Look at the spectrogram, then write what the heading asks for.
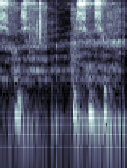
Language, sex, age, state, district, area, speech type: Bodo, female, 45-60, Assam, Kokrajhar, urban, spontaneous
